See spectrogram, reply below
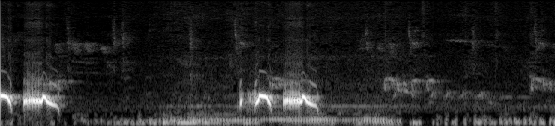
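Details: Spotted dove song used to lure other doves. Two loud paired coos open the recording and come again about three seconds later. A rumbling, wind-like noise and faint buzzy notes fill the gaps.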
